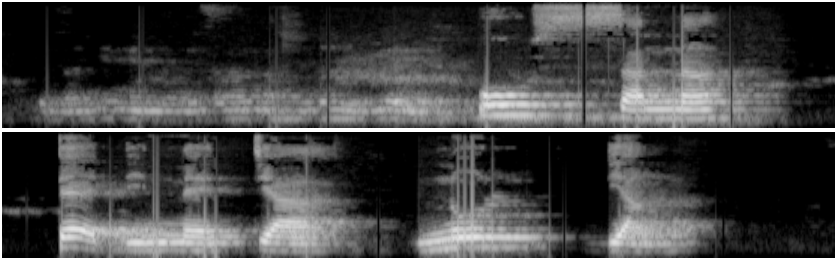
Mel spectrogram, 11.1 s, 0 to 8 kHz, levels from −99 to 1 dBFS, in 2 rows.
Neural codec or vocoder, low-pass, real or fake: none; 7.2 kHz; real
